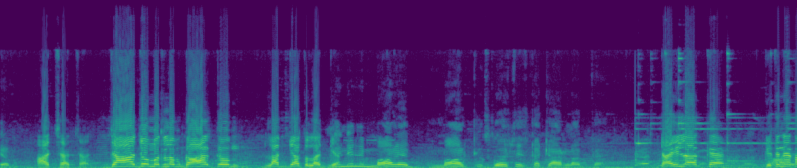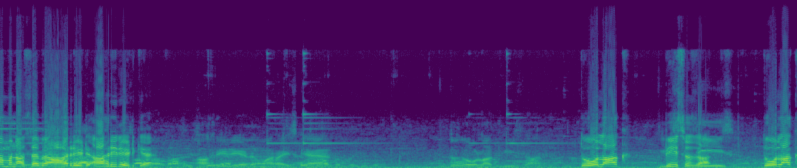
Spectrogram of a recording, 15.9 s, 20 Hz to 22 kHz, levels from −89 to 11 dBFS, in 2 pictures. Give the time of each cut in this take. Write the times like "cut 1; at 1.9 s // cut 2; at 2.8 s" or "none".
cut 1; at 6.3 s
